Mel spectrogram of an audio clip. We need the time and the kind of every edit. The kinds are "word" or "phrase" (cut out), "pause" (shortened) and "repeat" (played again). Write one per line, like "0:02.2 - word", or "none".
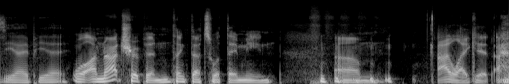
0:01.7 - phrase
